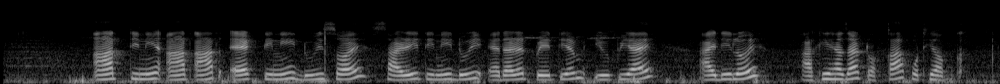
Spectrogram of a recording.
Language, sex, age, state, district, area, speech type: Assamese, female, 30-45, Assam, Lakhimpur, rural, read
